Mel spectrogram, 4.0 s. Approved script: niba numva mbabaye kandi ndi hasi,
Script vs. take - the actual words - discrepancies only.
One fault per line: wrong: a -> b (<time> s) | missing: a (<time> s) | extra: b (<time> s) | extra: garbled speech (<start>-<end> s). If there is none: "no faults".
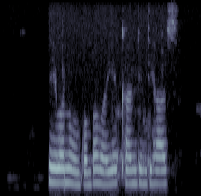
no faults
